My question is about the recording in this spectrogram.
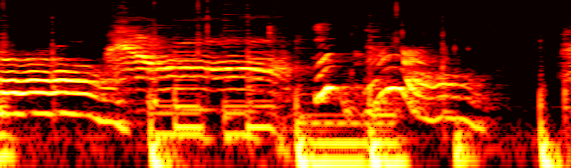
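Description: A wet cat meowing in protest while held in a bathtub for a bath: one long drawn-out yowl that drops in pitch at its end, then two shorter meows rising and falling, over background music.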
